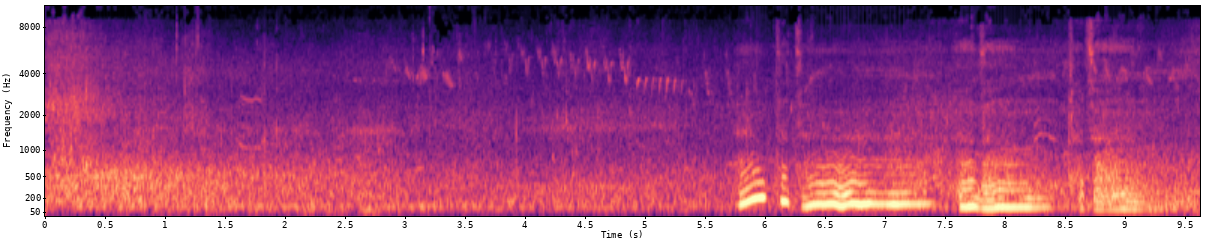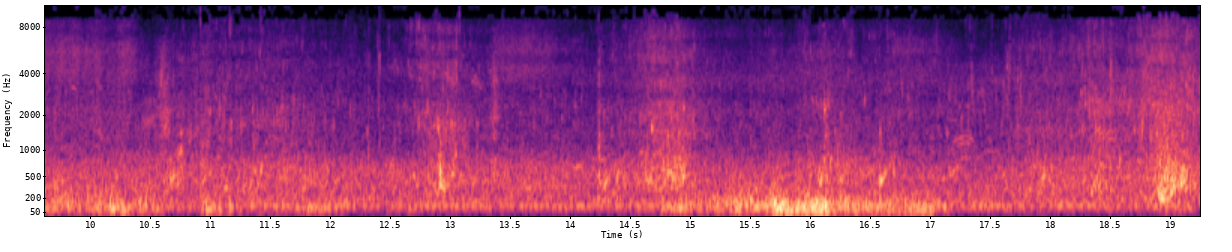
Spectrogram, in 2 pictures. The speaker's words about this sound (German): Hört ihr das? Die Wellen? Das hat die Fellowship verursacht. Sie hat Wellen geschlagen.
